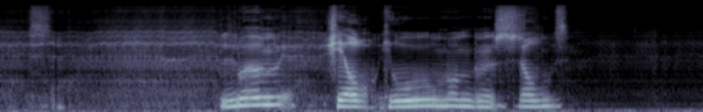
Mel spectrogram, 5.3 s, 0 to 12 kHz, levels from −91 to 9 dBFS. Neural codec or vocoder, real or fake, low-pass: autoencoder, 22.05 kHz, a latent of 192 numbers a frame, VITS, trained on many speakers; fake; 9.9 kHz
